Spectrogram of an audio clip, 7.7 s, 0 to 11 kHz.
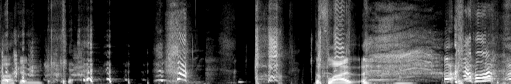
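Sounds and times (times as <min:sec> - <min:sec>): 
speech: 0:00.0 - 0:01.4, 0:04.7 - 0:05.7
laughter: 0:00.0 - 0:03.0, 0:05.4 - 0:07.6
children coughing from overpowering smoke of several candles: 0:03.8 - 0:04.3.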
